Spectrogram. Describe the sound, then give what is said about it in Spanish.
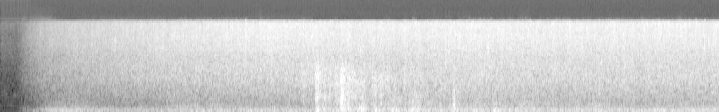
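Torrential rain pours steadily through a thunderstorm, with a rumble of thunder swelling louder around the middle before the downpour continues alone, no voices. “Tormenta. Nubarrones llegan de forma inesperada a nuestra vida. Lluvias torrenciales que cancelan nuestros planes.”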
